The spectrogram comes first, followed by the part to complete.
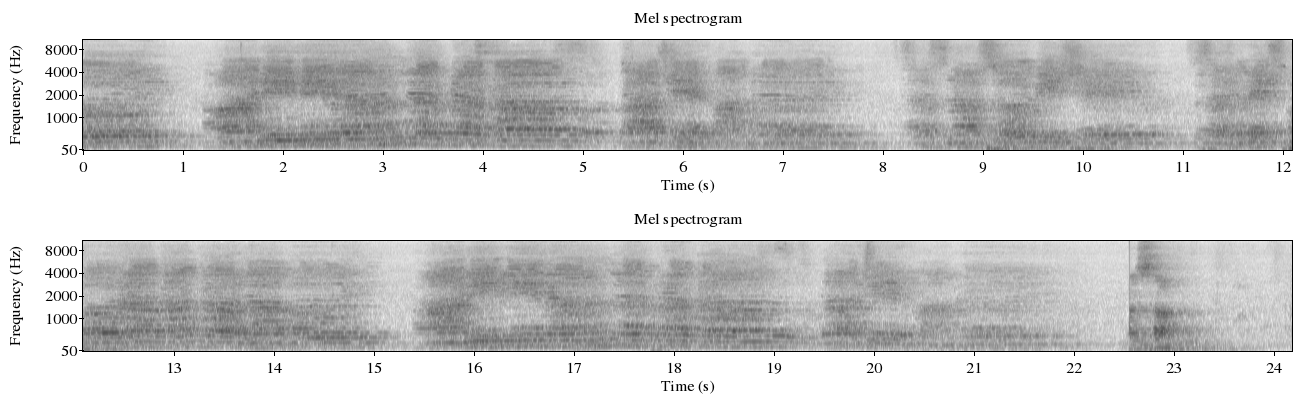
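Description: A congregation singing a slow hymn together in unison, in phrases of about three to four seconds with short breaks between them.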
